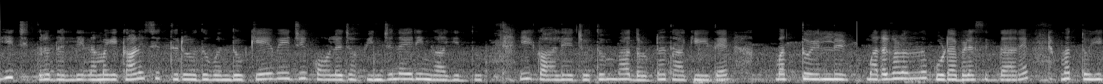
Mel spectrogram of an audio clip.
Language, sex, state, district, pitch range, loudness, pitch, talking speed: Kannada, female, Karnataka, Dakshina Kannada, 215-240 Hz, -15 LUFS, 225 Hz, 115 wpm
